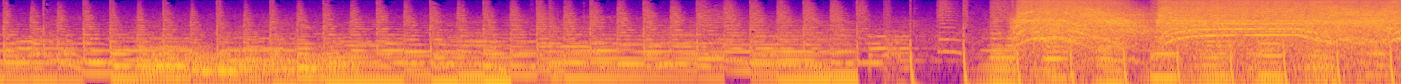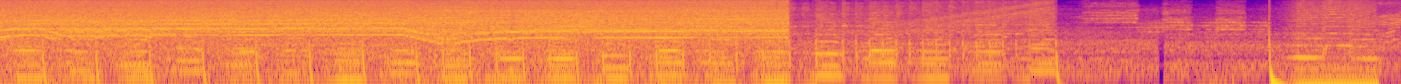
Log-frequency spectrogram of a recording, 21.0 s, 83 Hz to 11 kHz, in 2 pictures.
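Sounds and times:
electronic music with steady beat: 0.0 - 21.0.

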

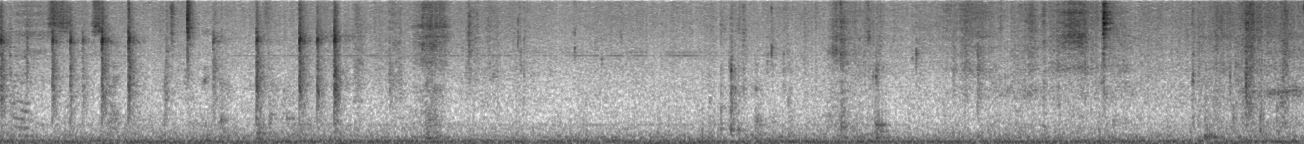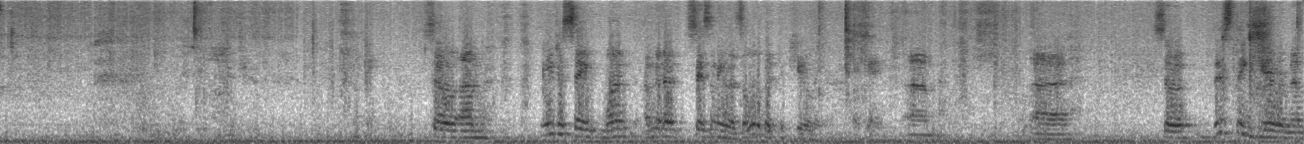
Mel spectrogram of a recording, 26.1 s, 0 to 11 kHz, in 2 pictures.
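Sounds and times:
low room hum: 0.0 - 26.0
faint murmurs: 6.6 - 19.1.

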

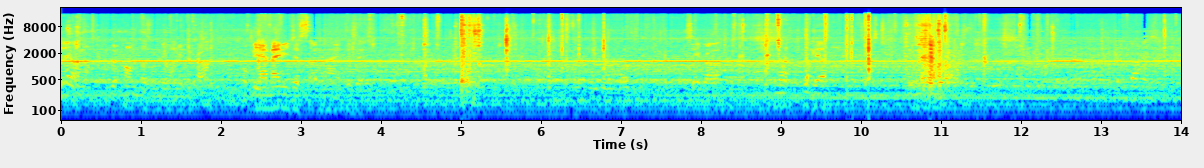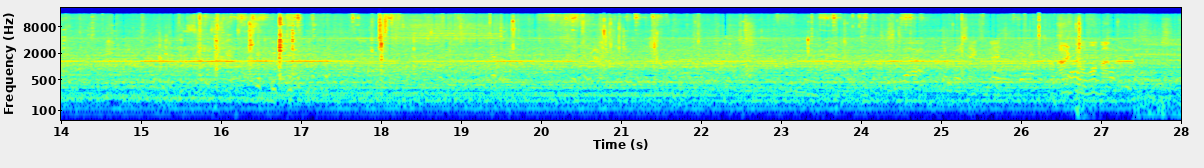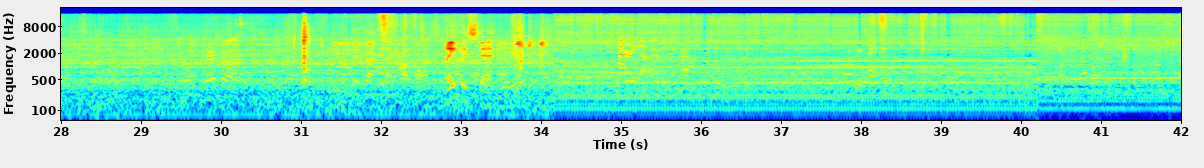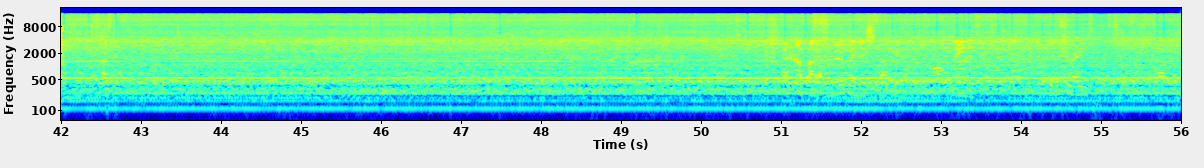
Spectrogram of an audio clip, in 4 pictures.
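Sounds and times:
people talking in background: 0.0 - 45.0, 46.8 - 56.0
steady thin whine: 0.0 - 56.0.

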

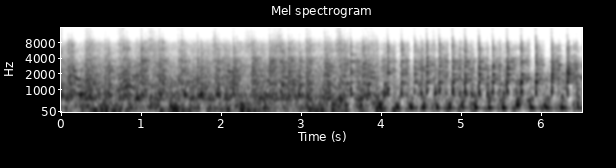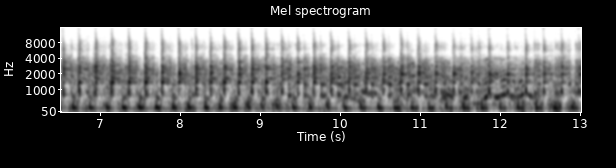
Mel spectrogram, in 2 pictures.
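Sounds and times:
fast steady drumming: 0.0 - 13.0.

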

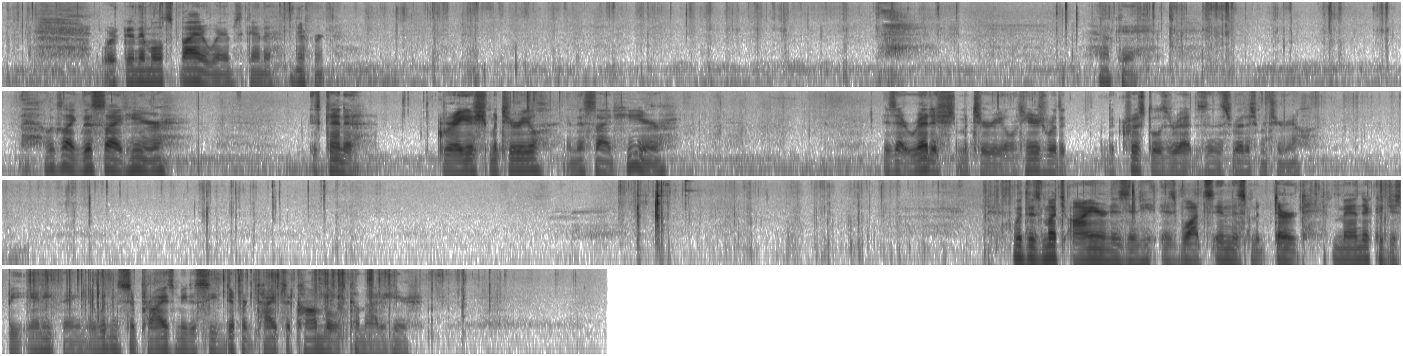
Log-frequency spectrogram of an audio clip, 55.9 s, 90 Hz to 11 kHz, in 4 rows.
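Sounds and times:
fingers scraping dirt and stones: 0.0 - 0.4, 1.1 - 9.7, 10.5 - 16.5, 18.0 - 31.5, 37.8 - 47.0
dirt scraping under hand: 1.0 - 9.8, 34.2 - 46.7
small stones clicking together: 34.2 - 35.0.

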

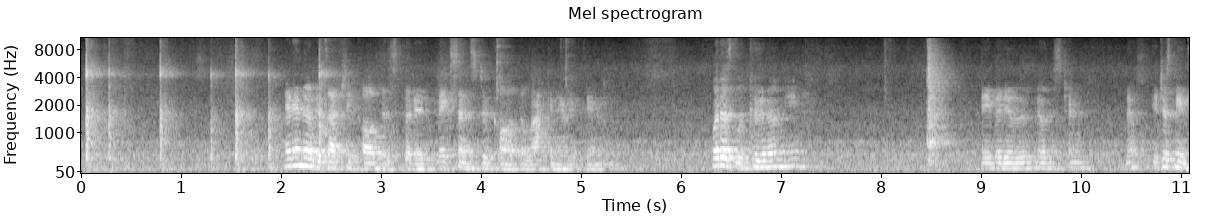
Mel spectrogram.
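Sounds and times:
chalk tapping on slate: 0.0 - 2.5.

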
